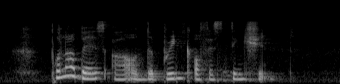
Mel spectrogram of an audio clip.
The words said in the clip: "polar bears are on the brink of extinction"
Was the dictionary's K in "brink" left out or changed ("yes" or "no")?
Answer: no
